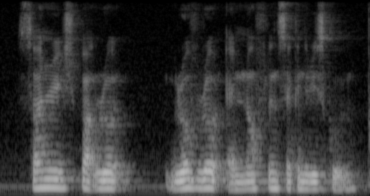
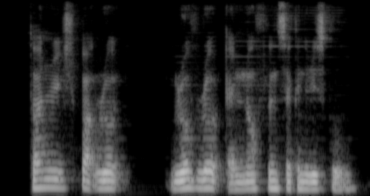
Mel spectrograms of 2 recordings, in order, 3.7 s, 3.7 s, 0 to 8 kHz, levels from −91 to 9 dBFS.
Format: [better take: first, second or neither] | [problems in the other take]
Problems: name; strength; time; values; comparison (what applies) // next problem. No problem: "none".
first | noise reduction (neural mask model DeepFilterNet 3)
